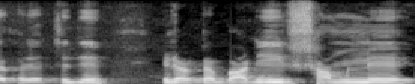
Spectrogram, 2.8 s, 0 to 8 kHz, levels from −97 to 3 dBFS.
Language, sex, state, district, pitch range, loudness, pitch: Bengali, male, West Bengal, Dakshin Dinajpur, 130-145 Hz, -15 LUFS, 135 Hz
